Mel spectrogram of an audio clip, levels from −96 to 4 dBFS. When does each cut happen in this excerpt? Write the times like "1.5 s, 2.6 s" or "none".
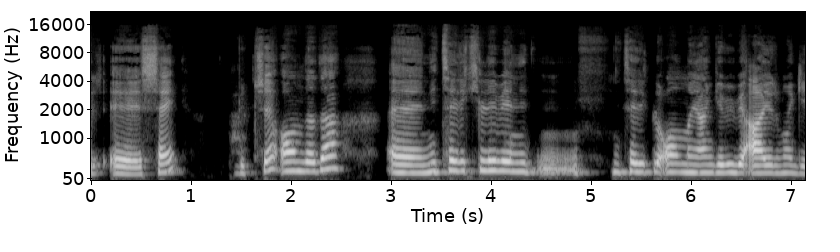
none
